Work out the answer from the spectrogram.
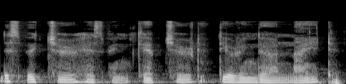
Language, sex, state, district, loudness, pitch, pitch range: English, male, Assam, Sonitpur, -16 LUFS, 110 Hz, 100-115 Hz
